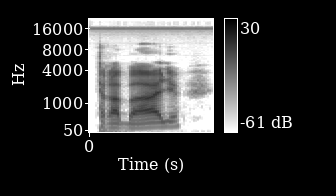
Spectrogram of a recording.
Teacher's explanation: vez do R vibrado na ponta da língua ele ele não ele não pronunciou R na ponta da língua ele pronunciou o r na garganta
